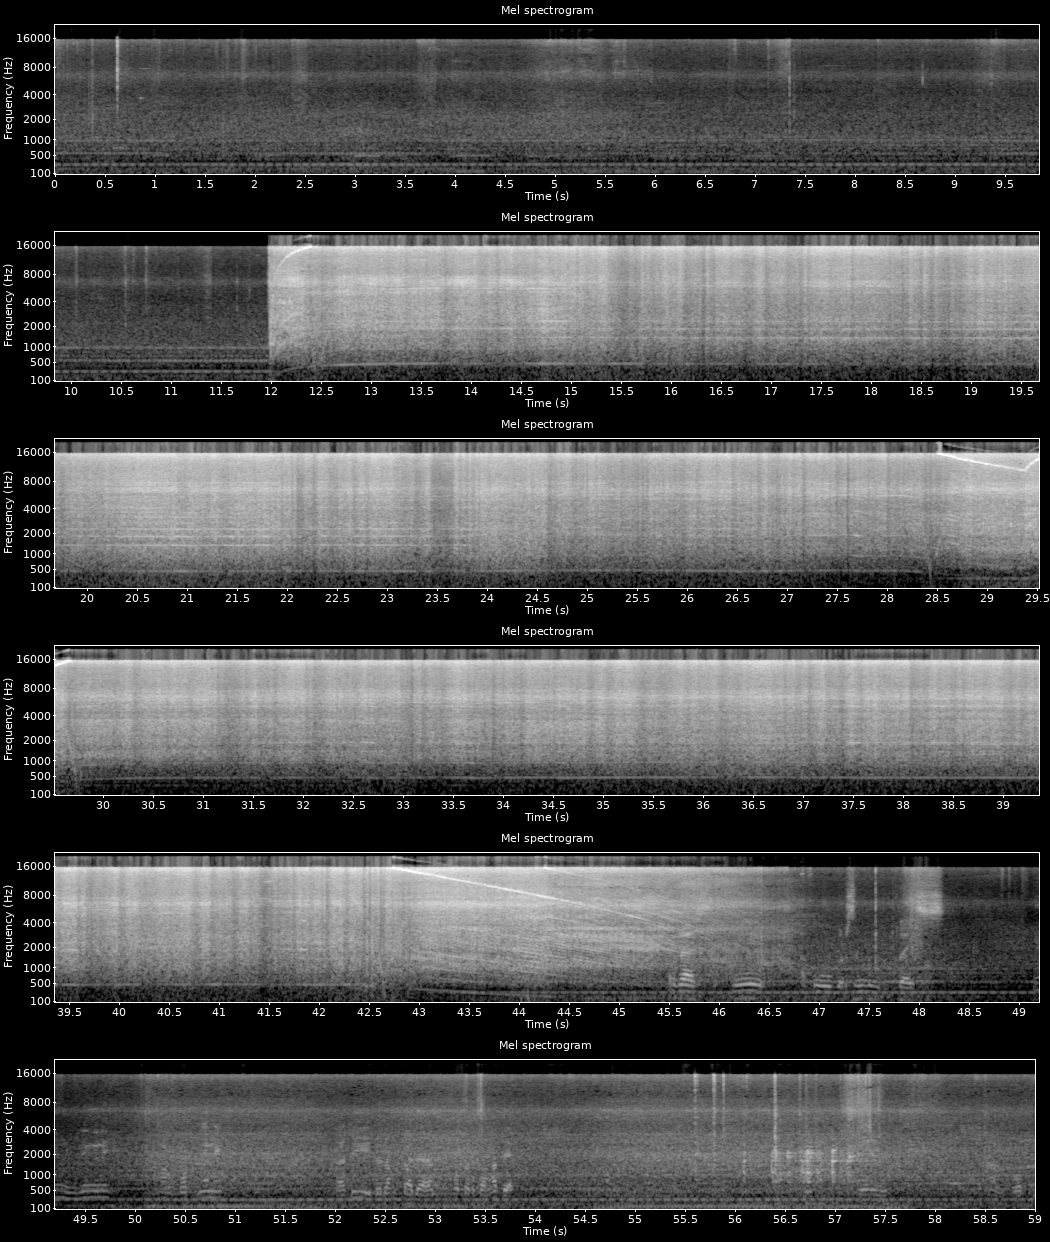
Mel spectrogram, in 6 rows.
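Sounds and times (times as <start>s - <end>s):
drill with wire brush scraping metal: 12.0s - 47.1s.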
